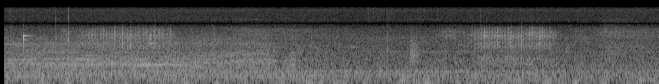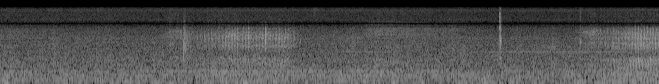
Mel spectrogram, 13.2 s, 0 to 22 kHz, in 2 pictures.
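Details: Napping female Mastiff snoring with soft, hissy breaths about 15 per minute in a quiet room; the owner notes she can snore much louder than this.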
